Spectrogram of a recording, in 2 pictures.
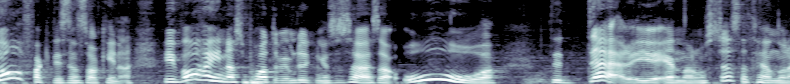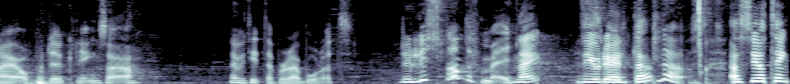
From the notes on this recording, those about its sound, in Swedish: Det har blivit dags för Drömbröllops första livepodd! Platsen är Östersund.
